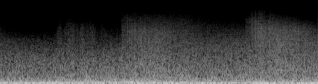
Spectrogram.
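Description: Heavy battleship gunfire from the naval combat game Ultimate Admiral Dreadnoughts, fired during a broadside duel: a loud, continuous low rumble of booming salvos that rolls steadily without a break.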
